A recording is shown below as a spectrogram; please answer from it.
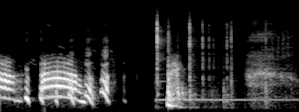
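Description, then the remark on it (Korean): A caller on Park Myung-soo's Radio Show imitates a crow with a quick run of about five loud, raspy caws, followed by a burst of noisy clatter and muffled sounds. “까마귀 다시 한 번.”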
